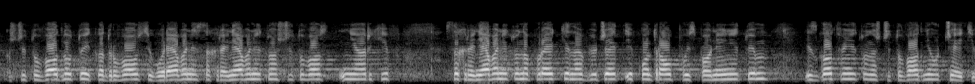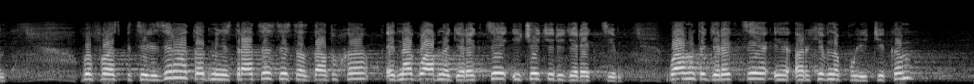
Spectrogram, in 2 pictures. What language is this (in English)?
Bulgarian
